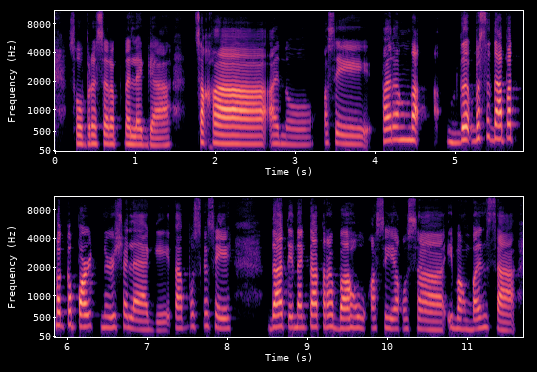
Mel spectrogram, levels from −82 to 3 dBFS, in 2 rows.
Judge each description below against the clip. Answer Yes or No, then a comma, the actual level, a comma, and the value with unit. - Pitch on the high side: Yes, high, 235 Hz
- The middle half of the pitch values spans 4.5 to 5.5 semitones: Yes, average, 5.2 semitones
